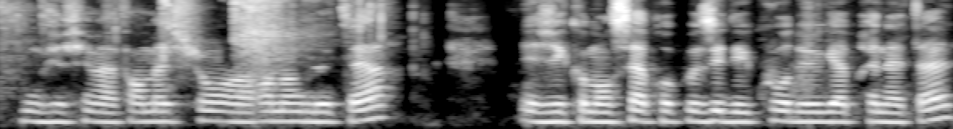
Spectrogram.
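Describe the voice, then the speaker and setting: Very clean, with a silent background, the recording captures a woman's medium-pitched voice. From France. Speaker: doula and osteopath. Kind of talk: interview.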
